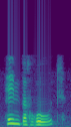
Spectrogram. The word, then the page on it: himberrot: Bas-Rhin; Herrlisheim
